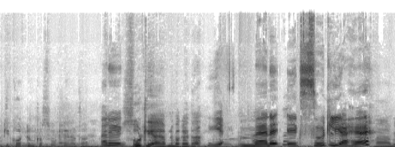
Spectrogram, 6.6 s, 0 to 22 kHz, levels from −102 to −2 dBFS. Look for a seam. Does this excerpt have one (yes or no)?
no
